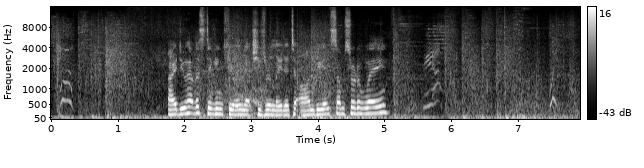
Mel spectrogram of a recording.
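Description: Game combat effects crackle and whoosh with sharp hits.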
